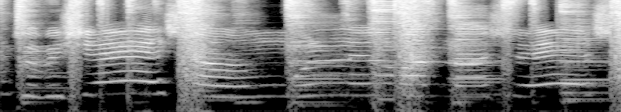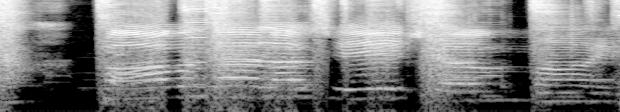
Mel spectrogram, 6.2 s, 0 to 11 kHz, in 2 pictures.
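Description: Two boys singing a devotional song together into microphones, accompanied by a Yamaha PSR-S775 arranger keyboard playing chords over a beat. The sung notes are held with vibrato.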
